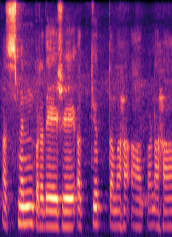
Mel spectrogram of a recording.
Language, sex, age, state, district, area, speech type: Sanskrit, male, 60+, Karnataka, Shimoga, urban, read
